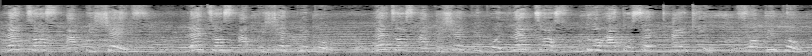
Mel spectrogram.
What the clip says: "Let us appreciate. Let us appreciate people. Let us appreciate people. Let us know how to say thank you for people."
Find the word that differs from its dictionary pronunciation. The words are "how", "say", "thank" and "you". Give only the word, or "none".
thank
